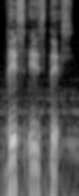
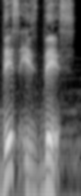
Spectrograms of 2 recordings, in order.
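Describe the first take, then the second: First: It is said as a plain statement. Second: It is said as a firm command. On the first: It simply states a fact. "with a statement, it's like blank" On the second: It gives an order. "What about command?"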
